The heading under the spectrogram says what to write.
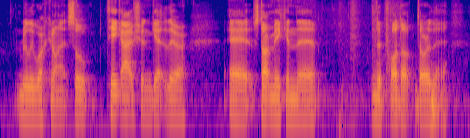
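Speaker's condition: No condition

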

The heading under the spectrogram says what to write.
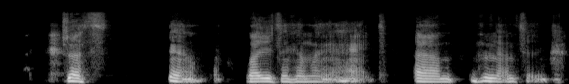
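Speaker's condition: Spinal muscular atrophy, severe; genetic

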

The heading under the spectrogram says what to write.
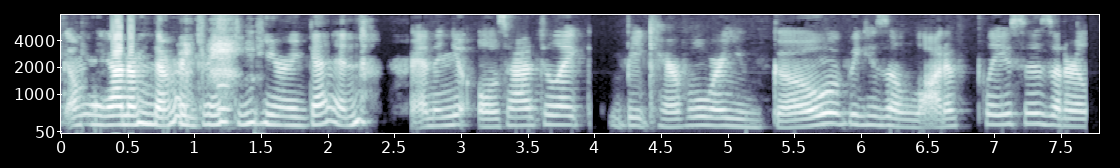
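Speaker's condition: Cleft palate; nose and teeth since childhood

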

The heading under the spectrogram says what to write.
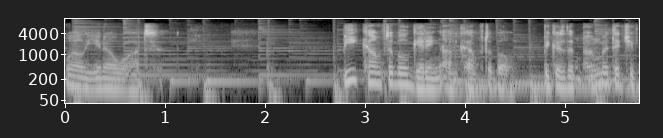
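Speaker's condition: No condition

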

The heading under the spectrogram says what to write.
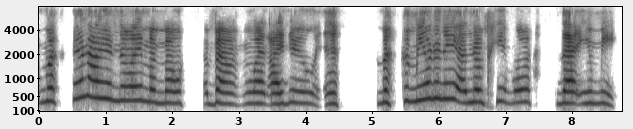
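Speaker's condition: Cerebral palsy; present from birth

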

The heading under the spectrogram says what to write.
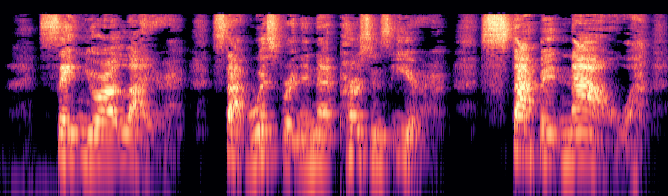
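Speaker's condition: No condition

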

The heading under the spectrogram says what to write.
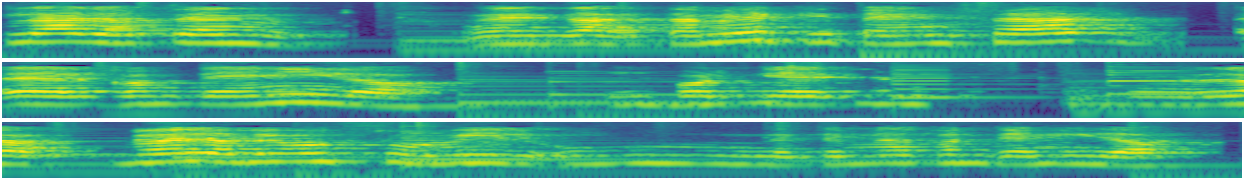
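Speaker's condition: Down syndrome; from birth

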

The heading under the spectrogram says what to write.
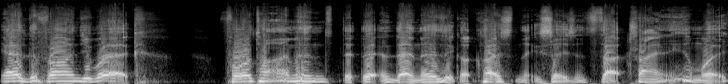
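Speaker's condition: Cerebral palsy

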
